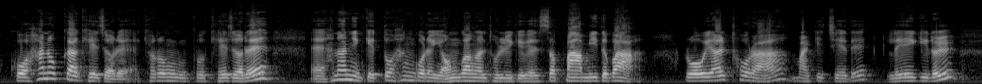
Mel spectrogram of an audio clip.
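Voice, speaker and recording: This woman's fairly low voice has a bright, sharp tone and lively intonation. She talks at a fairly slow pace in a very clean recording with a silent background. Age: 70s. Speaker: pastor's wife and Bible teaching author. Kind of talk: informal talk to a church audience.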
